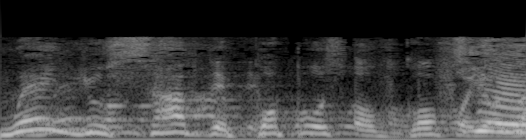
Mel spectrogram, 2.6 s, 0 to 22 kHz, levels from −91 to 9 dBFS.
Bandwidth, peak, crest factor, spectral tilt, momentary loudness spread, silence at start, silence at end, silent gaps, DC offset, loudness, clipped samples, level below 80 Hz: 7.6 kHz; -8 dBFS; 16 dB; -6 dB/octave; 6 LU; 0 s; 0 s; none; 0.8%; -25 LUFS; under 0.1%; -68 dBFS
